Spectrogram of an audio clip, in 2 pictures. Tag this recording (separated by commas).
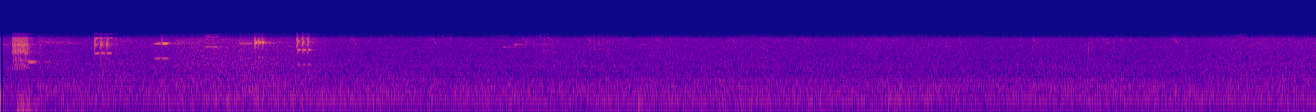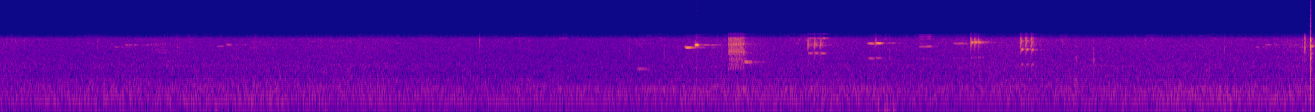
Bird, Bird vocalization, Animal, Wild animals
